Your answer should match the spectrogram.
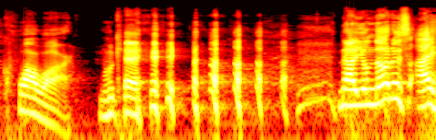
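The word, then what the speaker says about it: Quaoar: quar Sedna and orcas okay yes it is pronounced guar okay now you'll notice I have left out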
